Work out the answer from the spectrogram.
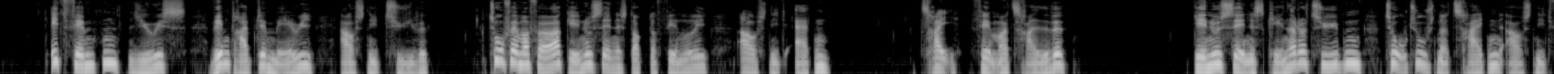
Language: Danish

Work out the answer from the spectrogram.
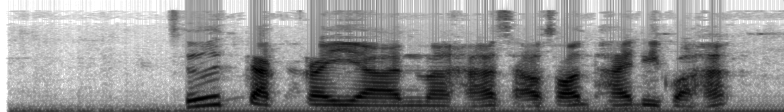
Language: Thai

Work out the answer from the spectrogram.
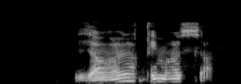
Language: Kabyle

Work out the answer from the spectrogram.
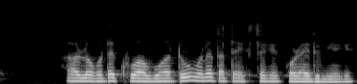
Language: Assamese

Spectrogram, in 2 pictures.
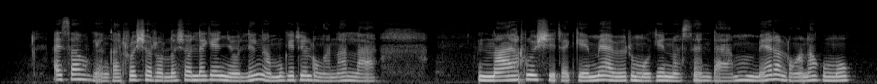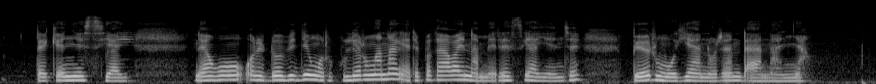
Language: Masai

